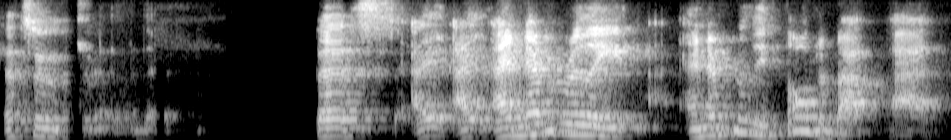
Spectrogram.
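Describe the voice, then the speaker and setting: Heavy room echo surrounds a man hosting a casual interview. His voice has a bright edge, and he speaks agreeably in halting bursts, repeating words as he forms questions. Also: sits high, very animated. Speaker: host, interviewer. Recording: very echoey, reverberant room.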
